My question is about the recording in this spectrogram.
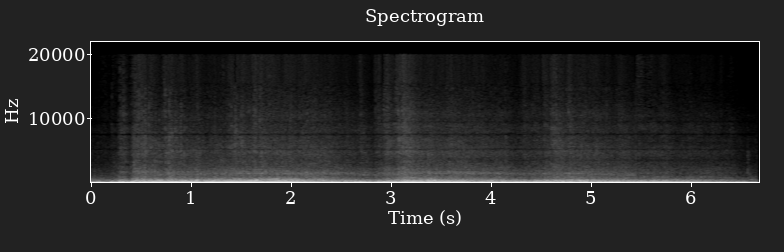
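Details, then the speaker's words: Honda Civic, freshly built four-cylinder LS VTEC turbo engine, valves just adjusted to spec, new injectors and plugs, won't idle with clutch in: revs then sags with lumpy beat, nearly dies, a cylinder dropping out. "Damn. Why would it be running on less than all four? I just did a valve adjustment."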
